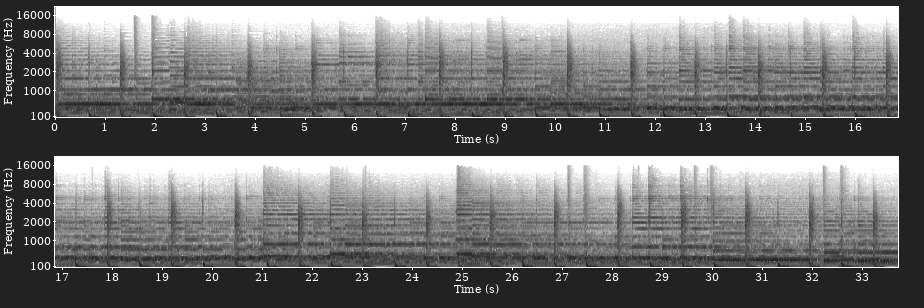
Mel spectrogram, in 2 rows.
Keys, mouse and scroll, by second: 0.4 click, 0.8 click, 1.2-2.6 scroll, 2.6 click, 3.4 click, 8.5 click, 8.5 ], 9.1 ], 9.9 right click, 11.1 click, 12.5 click, 14.5 click, 15.2 click, 16.8 click, 17.7 click, 19.3 click, 20.0 click, 20.5 click, 22.8 click, 23.8-26.0 ], 26.0 [, 27.0 click, 27.5 click, 27.6 click, 27.7 click, 27.8 click, 28.0 click, 28.1 click, 28.2 click, 28.5 click, 28.6-29.0 click, 28.8 click, 28.9 click, 29.5 click, 29.6 click, 29.9 click, 30.2 click, 30.6 click, 30.7 click, 30.8 click, 31.7 click, 32.1 click.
